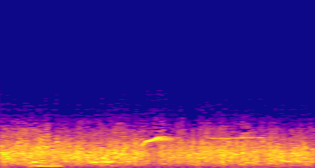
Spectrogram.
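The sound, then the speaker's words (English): Audience applause after a sung comic performance, a dense, loud wash of clapping that fills the whole stretch without a break. “Now, applause, please.”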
